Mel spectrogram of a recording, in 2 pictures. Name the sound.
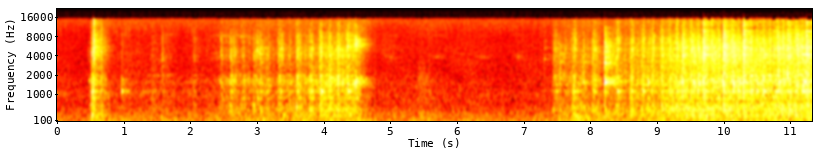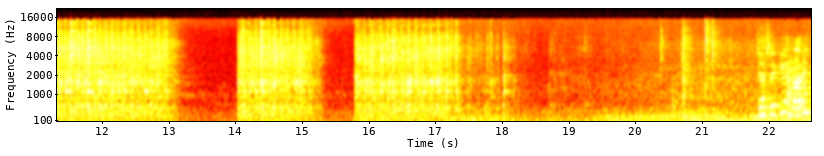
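sewing machine stitching piping on kids' top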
